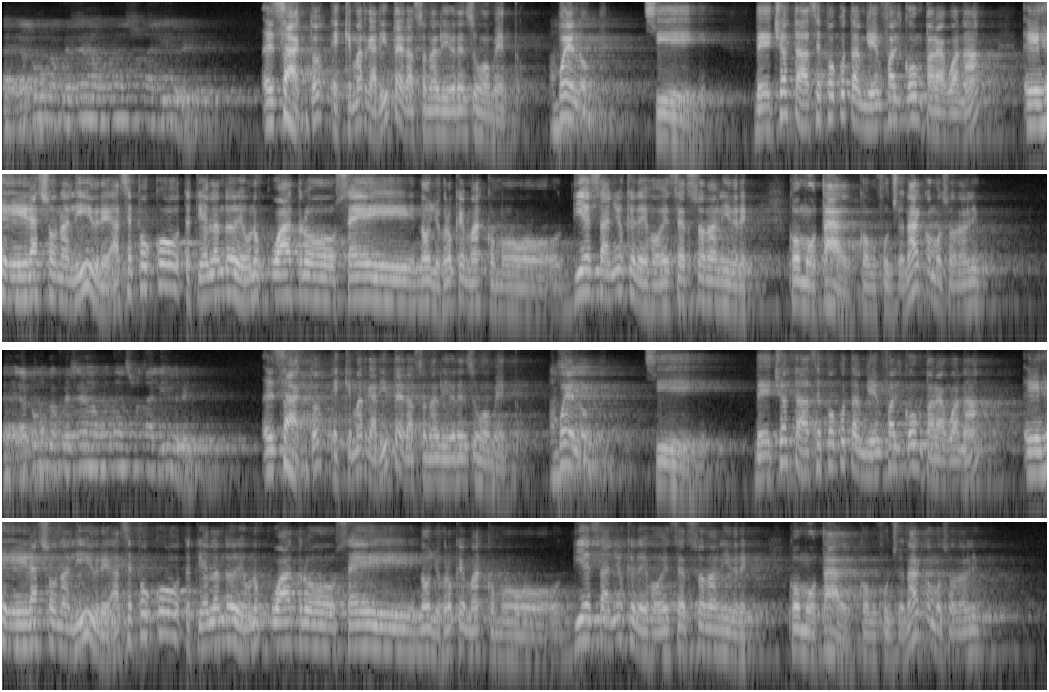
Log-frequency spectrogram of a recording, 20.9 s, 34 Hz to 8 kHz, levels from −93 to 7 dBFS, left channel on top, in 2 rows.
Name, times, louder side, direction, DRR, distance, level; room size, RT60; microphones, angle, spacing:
voice 1, 0.0-1.9 5.5-5.9, right 1 dB, 70° right, 4 dB, 5.7 m, -33 dB
voice 2, 2.6-5.2 5.5-5.9 6.4-7.0 7.5-9.8 10.2-20.2, left 5 dB, 50° left, 10 dB, 1.2 m, -24 dB
27.5 x 27.0 x 7.8 m, 2.3 s
head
